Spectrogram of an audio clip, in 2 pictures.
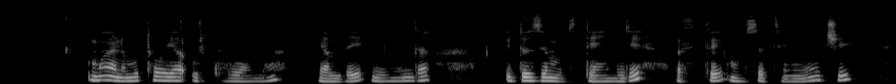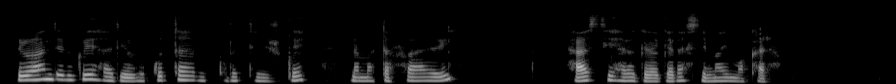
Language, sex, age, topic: Kinyarwanda, female, 18-24, health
